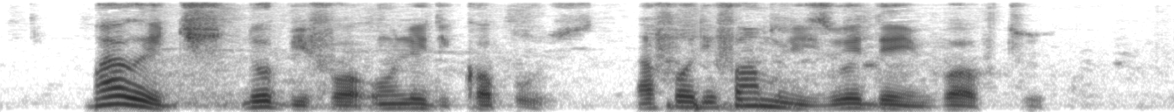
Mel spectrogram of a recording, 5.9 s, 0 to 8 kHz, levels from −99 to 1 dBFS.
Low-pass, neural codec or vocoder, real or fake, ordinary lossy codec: 7.2 kHz; none; real; MP3, 64 kbps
